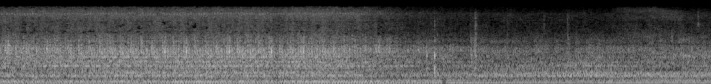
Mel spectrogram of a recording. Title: Форд Фокус 3 PNDA стук на холодную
